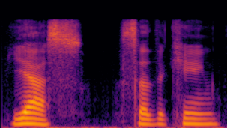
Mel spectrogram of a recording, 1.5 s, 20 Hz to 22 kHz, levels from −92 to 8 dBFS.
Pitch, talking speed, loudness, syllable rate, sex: 160 Hz, 160 wpm, -20 LUFS, 3.3 syllables/s, female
